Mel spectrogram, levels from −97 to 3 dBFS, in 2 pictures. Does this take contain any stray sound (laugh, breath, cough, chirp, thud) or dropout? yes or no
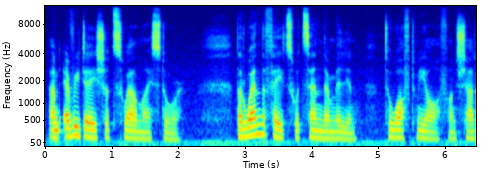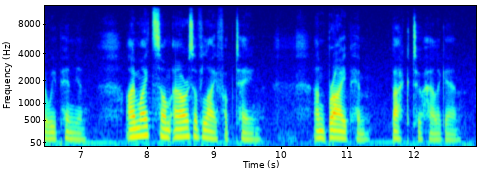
no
